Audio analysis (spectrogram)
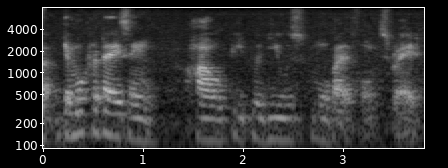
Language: English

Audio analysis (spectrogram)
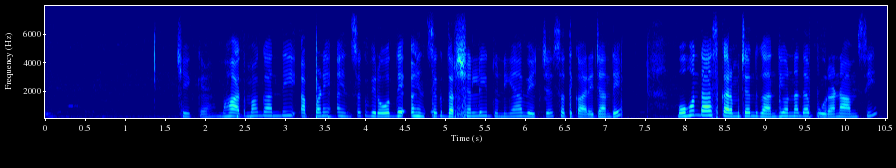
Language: Punjabi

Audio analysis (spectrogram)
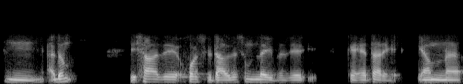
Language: Manipuri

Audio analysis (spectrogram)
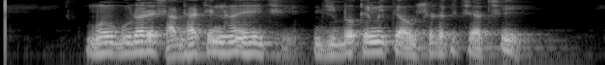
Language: Odia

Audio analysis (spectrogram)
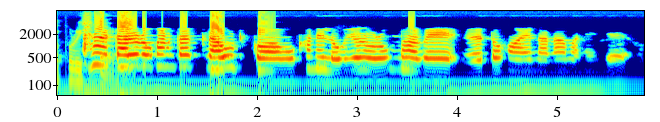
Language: Bangla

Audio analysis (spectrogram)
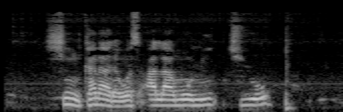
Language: Hausa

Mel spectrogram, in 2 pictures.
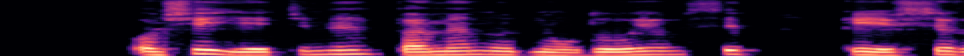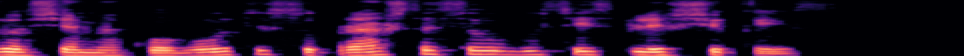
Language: Lithuanian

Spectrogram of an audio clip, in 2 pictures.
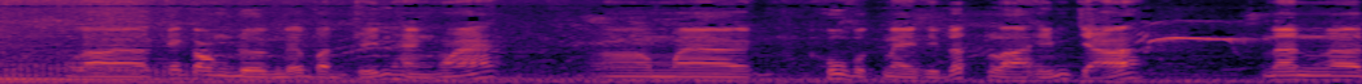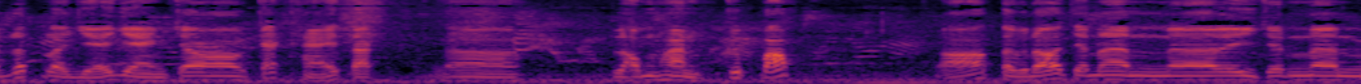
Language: Vietnamese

